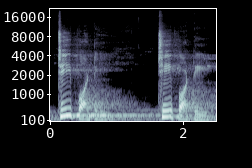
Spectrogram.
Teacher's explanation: టీ పార్టీ we have stress on first syllable. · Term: stress on first syllable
